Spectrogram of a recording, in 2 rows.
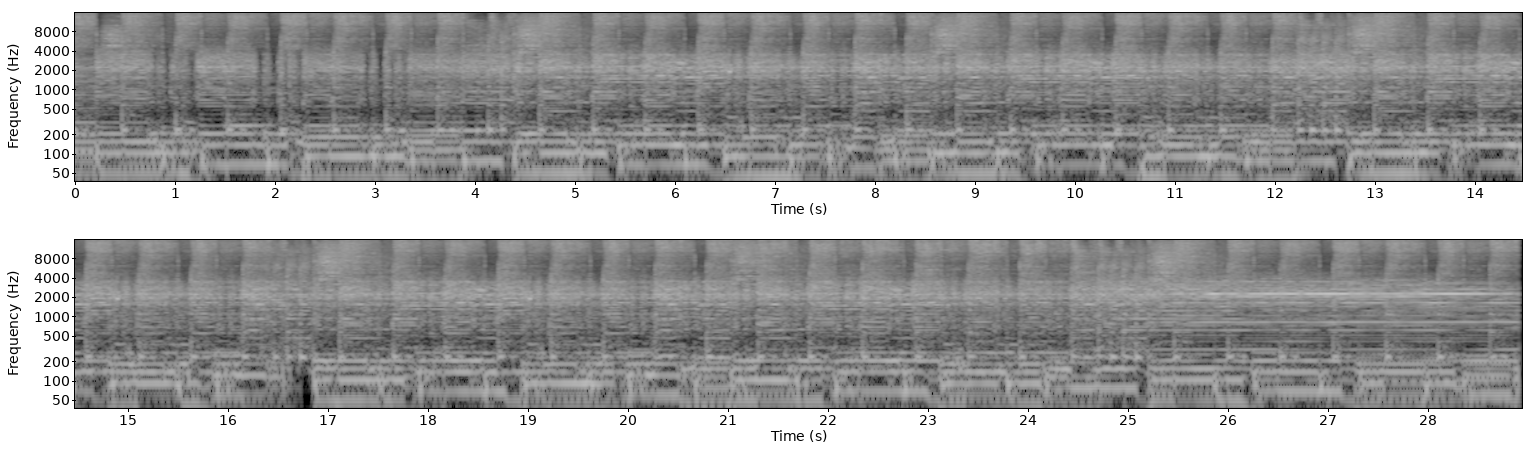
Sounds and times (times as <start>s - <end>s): Electric guitar: 0.0s - 28.9s.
